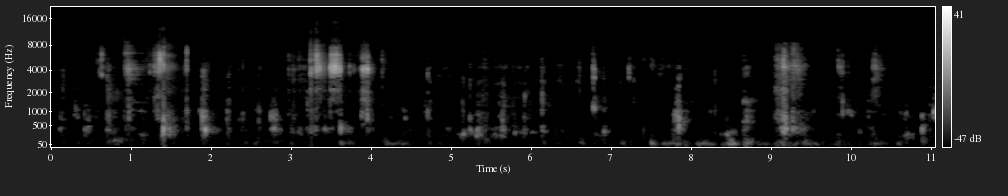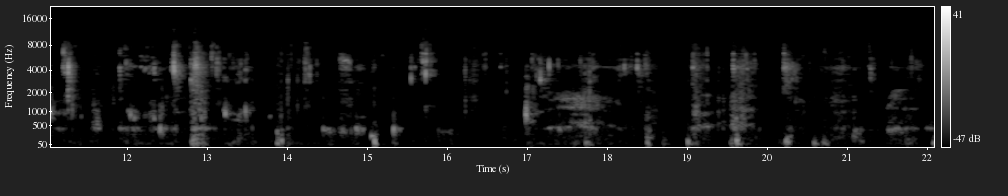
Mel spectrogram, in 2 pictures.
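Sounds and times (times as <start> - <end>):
chewing and wet mouth sounds: 0.0 - 22.0.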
